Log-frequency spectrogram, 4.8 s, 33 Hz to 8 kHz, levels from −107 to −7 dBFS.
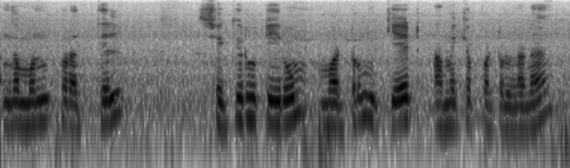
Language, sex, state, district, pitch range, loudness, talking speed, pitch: Tamil, male, Tamil Nadu, Nilgiris, 135-155 Hz, -19 LUFS, 100 wpm, 145 Hz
